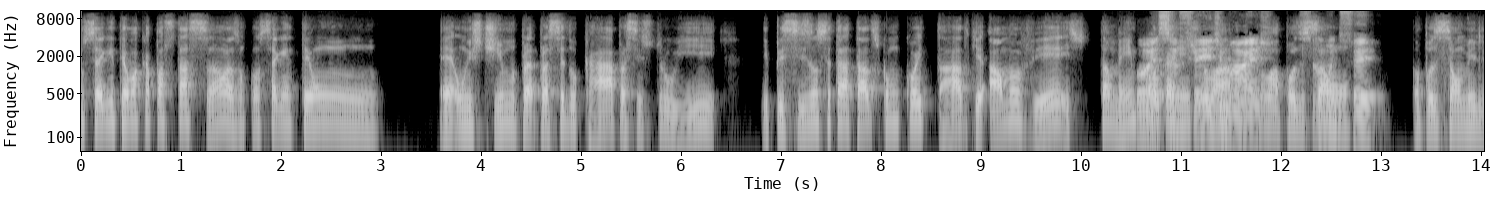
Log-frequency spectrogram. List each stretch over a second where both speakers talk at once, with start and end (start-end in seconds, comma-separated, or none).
10.5-12.7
